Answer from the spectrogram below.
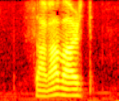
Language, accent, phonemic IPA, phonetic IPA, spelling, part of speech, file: Armenian, Eastern Armenian, /sɑʁɑˈvɑɾt/, [sɑʁɑvɑ́ɾt], սաղավարտ, noun, Hy-սաղավարտ.ogg
- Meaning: helmet, helm, headpiece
